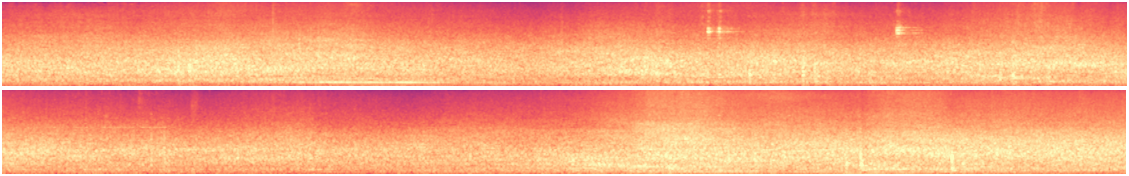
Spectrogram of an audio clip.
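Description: Road traffic going past: a steady wash of tyre and engine noise that swells and fades several times as vehicles pass.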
